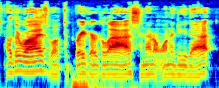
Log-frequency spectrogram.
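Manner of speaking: normal talking voice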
